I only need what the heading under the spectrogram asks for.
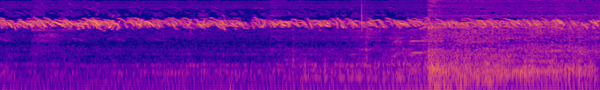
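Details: A flock of around sixty young chicks busy with a toy puppy, peeping shrilly and steadily throughout; a broad rushing noise joins for the last two seconds.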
